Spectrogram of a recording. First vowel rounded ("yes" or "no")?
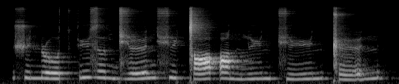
yes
